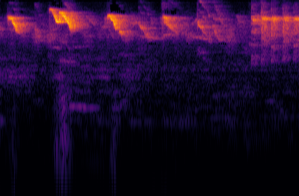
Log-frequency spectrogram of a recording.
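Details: White-eye (pleci) giving ngriwik-style chatter, used as therapy to train other pleci: high thin twittering bursts sliding downward, about five phrases separated by short pauses, ending in a denser trill.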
